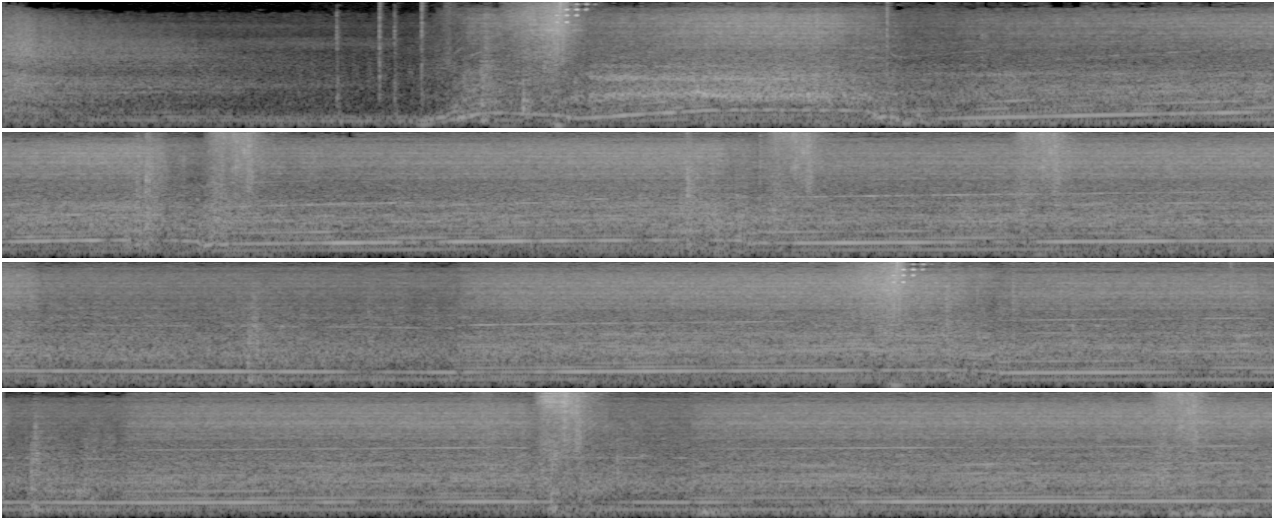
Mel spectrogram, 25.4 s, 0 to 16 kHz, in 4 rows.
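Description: Porsche GT3 RS in a racing video game, its engine climbing through repeated upshifts with rising and falling whine between gear changes, loud and continuous with no talk.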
